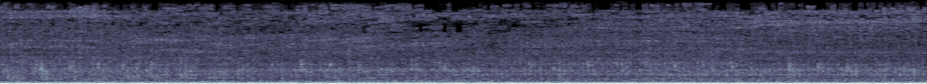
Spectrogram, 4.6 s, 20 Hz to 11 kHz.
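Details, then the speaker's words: 2000 Jeep Cherokee XJ 4.0L straight six after replacing the ignition coil with an MSD coil: deep, steady idle with an even low pulse and no misses; it now idles lower than it used to and throws no engine codes. "Nope. It's actually idling a little lower. She used to idle a lot higher than this."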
